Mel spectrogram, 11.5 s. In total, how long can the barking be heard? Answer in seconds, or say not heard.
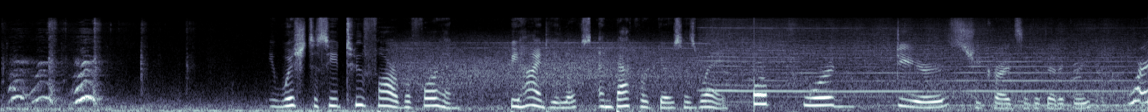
2 s.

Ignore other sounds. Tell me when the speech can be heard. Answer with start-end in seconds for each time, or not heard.
2.7-11.4.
